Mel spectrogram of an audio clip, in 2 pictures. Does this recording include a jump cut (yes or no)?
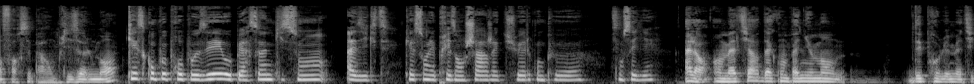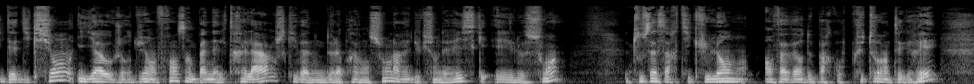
no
